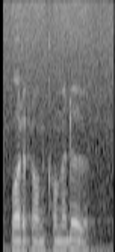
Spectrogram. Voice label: where from, swedish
